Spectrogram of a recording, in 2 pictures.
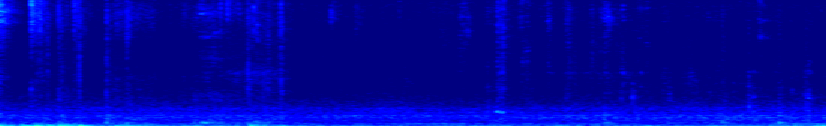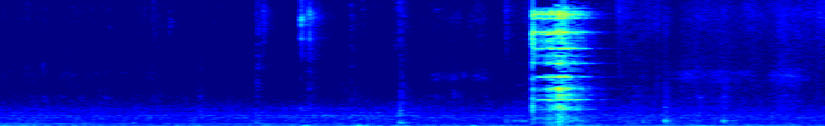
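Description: A person chewing a mouthful of pan-fried cep bolete, with faint mouth sounds and a small clink of a fork at the start. About nine seconds in there is a short, loud burst of noise.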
